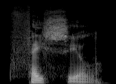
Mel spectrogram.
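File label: "fascial", British English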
